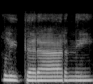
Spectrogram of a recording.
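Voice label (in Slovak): "literárny", Slovak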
